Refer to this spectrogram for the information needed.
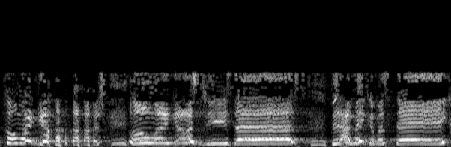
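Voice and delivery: high, loud panicked cry to Jesus; a man panicking the morning he proposes, crying out loud and high. Retold or imitated. Retold panic before proposing.

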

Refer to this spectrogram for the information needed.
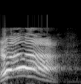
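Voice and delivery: loud, high sudden shriek; short shocked scream; startled scream. Acted. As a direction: jump out of your skin. Ghost suddenly appears, startled.

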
